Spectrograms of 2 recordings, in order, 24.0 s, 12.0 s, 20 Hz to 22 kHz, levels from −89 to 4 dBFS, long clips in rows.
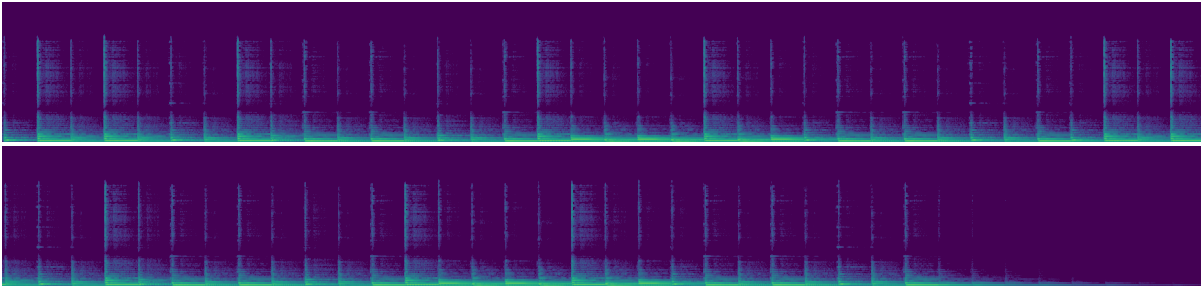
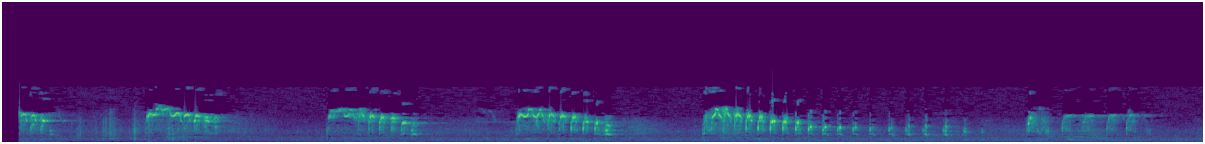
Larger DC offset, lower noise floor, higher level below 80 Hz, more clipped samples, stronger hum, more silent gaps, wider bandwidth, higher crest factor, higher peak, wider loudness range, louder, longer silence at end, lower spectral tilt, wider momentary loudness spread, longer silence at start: neither; first, -81 dBFS vs -62 dBFS; second, -86 dBFS vs -72 dBFS; neither; neither; neither; first, 16 kHz vs 9 kHz; second, 14 dB vs 26 dB; second, -14 dBFS vs -2 dBFS; second, 3 LU vs 13 LU; second, -29 LUFS vs -22 LUFS; first, 1.85 s vs 0.7 s; first, -6.5 dB/octave vs 2 dB/octave; second, 8 LU vs 22 LU; second, 0 s vs 0.15 s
